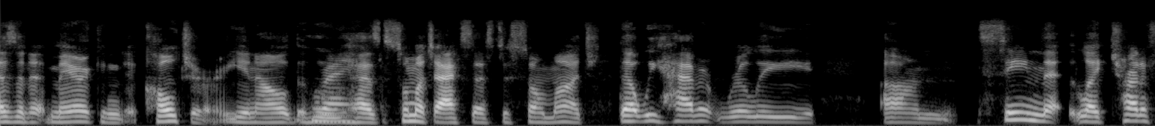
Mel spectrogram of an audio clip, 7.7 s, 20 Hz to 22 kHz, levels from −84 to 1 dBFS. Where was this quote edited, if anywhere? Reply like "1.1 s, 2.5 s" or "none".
2.5 s, 4.0 s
